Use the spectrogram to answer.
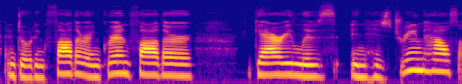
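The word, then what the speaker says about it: Gerry: So, every Monday, we're going to be finding Jerry, but it sounds like, oh no, guys, it's pronounced like Gary, not Jerry.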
